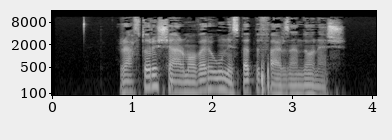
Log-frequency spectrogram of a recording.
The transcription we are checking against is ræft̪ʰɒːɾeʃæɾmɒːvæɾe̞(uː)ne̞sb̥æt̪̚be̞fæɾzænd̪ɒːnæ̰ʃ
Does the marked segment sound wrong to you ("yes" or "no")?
no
